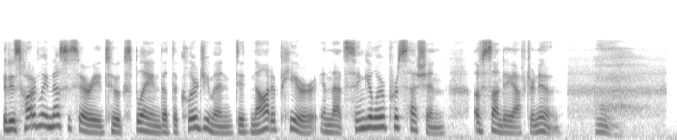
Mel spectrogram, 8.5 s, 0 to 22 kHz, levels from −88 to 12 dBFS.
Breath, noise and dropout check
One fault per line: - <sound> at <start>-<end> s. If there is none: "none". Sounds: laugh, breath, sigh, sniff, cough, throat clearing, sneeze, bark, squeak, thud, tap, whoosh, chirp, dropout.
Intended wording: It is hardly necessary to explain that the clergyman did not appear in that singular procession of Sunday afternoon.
- sigh at 7.4-8.2 s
